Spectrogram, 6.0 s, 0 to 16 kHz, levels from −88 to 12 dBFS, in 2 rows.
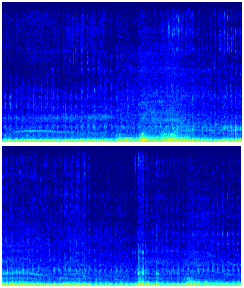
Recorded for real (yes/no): yes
